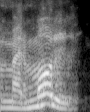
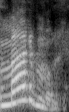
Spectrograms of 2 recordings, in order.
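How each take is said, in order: First: The stress is on the last syllable. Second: The stress is on the first syllable. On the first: The speaker calls it wrong. "si yo le coloco la tilde en la última sílaba, en la mol, yo diría marmol" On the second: The speaker calls it right. "yo tengo la palabra mármol"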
